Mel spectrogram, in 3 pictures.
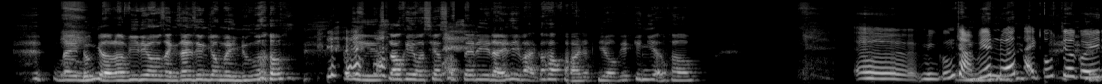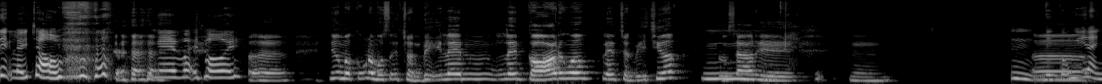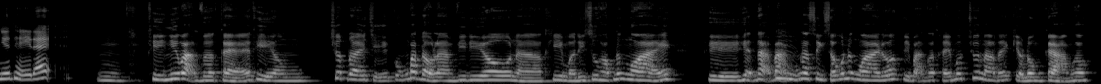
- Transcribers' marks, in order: other background noise; laughing while speaking: "đúng không?"; laugh; in English: "series"; tapping; laugh; laughing while speaking: "Ờ, ờ"; laughing while speaking: "chồng"; laugh; other noise
- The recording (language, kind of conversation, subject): Vietnamese, podcast, Ai là biểu tượng phong cách mà bạn ngưỡng mộ nhất?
